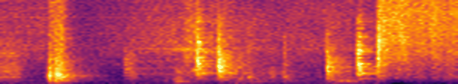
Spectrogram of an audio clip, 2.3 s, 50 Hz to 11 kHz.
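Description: Carburetor float bowl rubbed in circles on 80-grit sandpaper laid on a flat stainless bench, a few quick scraping strokes as its gasket face is lapped flat. Near the end, a hissing blast of compressed air from a blow gun starts up.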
